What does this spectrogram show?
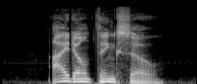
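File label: i dont think so, English, male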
